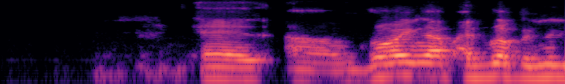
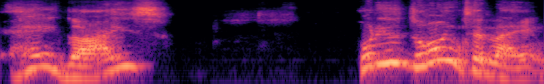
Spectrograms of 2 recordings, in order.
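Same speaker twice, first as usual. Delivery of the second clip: bright higher eager greeting, getting louder; square friend's voice; 9 semitones higher, 5 dB louder than usual. Retold or imitated. Chucky cheerfully asks the gang their Friday plans, higher. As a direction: play the earnest square kid asking the gang's plans.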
